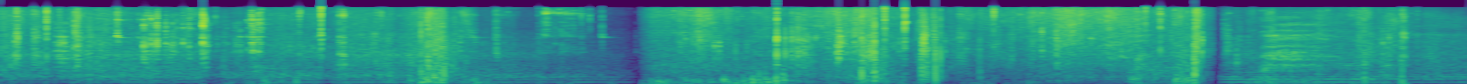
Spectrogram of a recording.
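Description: Footsteps scrambling down a steep slope through wet fallen leaves, with irregular rustling and scuffing underfoot and knocks from the handheld camera. The sound breaks off very briefly twice.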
